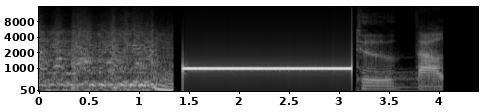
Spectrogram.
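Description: A loud, steady single-pitch beep sound effect edited in, lasting nearly two seconds. It follows dance music that cuts off about a second in, and is followed by a short voice-like clip with falling pitch near the end.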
